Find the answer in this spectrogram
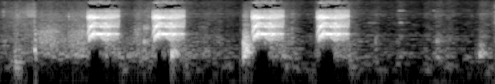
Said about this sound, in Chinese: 它们住在山里和树林里。我们来听下狐狸的声音吧。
